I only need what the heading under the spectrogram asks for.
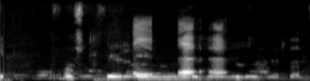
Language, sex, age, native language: Icelandic, female, 18-19, Icelandic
